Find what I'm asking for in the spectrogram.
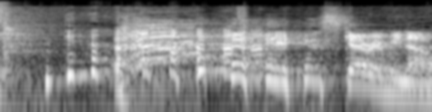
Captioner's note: both laughing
